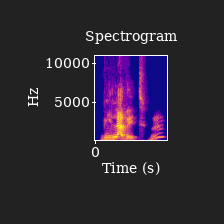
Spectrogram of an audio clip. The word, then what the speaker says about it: beloved: We don't know why, but sometimes the ed is pronounced and sometimes it is not. Or it is always pronounced the d, and but in this case it's beloved.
